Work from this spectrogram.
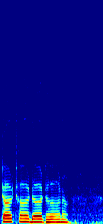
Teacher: आपकी जीभ जहाँ पर स्पर्श की उस पार्ट को बोलते हैं मुर्दा, उस ऑर्गन को बोलते हैं मुर्दा, और इन व्यंजनों को हम बोलते हैं मूर्धन्य।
